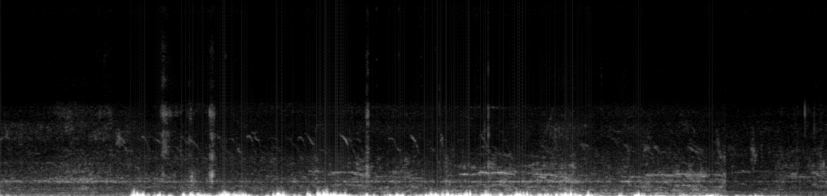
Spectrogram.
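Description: Wind buffeting the phone's microphone in gusts, a loud irregular low rumble that starts about a second and a half in and eases off near the end.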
